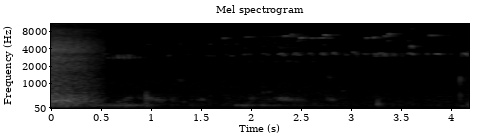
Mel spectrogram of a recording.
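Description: Near silence, with faint, high, repeated bird chirps through most of it.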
